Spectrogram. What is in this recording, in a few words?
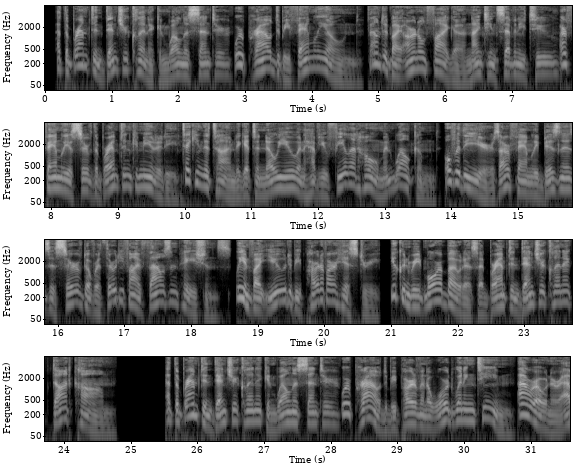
english canadian ivr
